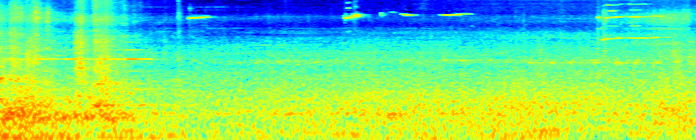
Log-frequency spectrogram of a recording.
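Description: Double-stack container cars of a freight train rolling past, steel wheels clicking over the rail joints, with a steady high wheel squeal in the first two seconds. The rumble drops after about two seconds, and thin high squeals come and go near the end.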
